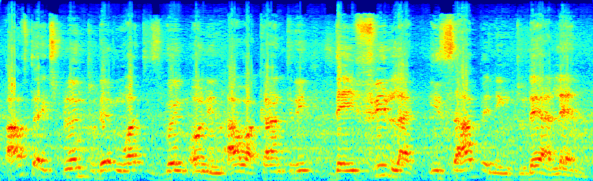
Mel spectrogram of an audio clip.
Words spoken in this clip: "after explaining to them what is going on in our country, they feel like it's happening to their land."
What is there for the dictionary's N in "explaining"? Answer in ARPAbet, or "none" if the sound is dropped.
none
